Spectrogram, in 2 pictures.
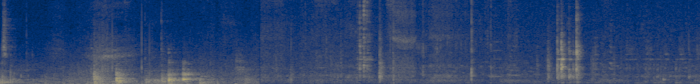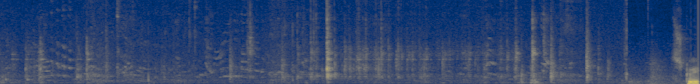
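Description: Light clinks and clicks of chrome tap parts being handled and screwed back on by hand at a ceramic bathroom basin: a handful of separate sharp ticks, the loudest about six seconds in.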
